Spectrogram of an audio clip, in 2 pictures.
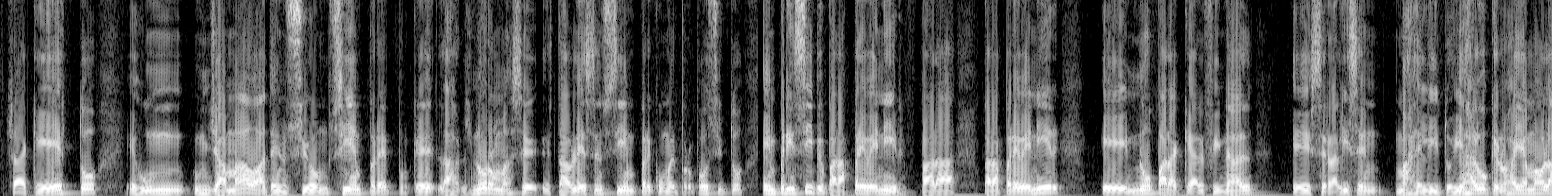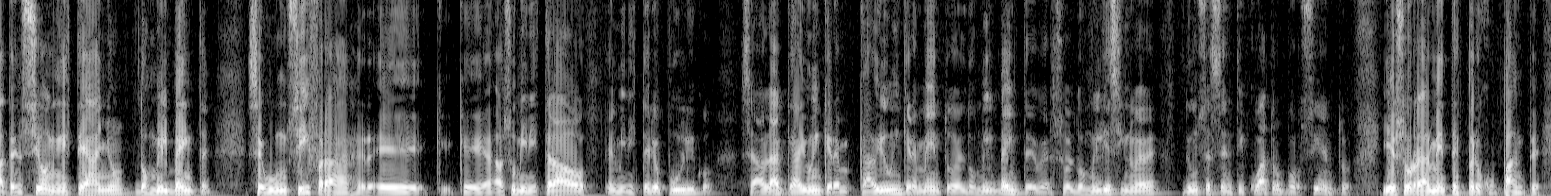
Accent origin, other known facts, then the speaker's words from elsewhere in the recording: Panama; como panameños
